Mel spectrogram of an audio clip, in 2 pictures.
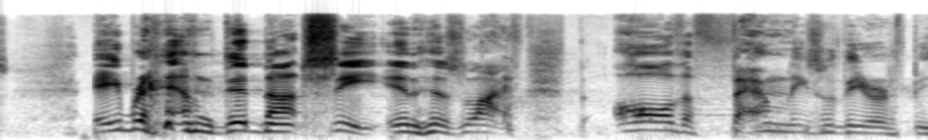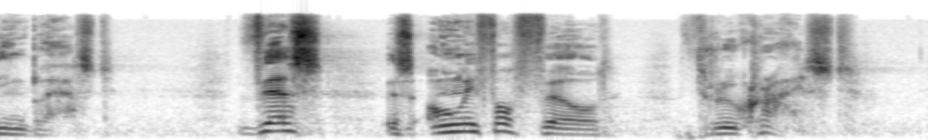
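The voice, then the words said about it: American accent. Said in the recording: “you can tell by my accent, I'm not originally from the island... I got this accent because my mom made me watch American television”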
